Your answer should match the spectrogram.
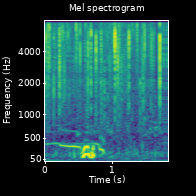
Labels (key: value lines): label: biophony, cascading saw
recorder: SoundTrap 600 or HydroMoth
